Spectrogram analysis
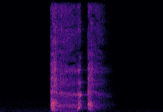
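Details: Cat coughing while its owner is sick, which the owner jokingly calls sympathy pains: two quick, harsh, noisy coughs in close succession in a quiet room.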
